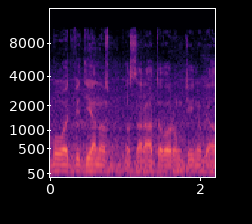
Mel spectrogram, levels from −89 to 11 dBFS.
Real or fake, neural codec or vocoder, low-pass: real; none; 10.8 kHz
